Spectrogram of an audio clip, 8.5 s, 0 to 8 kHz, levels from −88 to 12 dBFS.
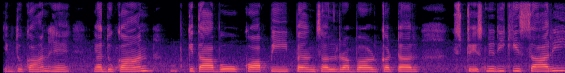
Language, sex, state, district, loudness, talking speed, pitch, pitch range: Hindi, female, Maharashtra, Aurangabad, -21 LUFS, 90 wpm, 225 Hz, 215-235 Hz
